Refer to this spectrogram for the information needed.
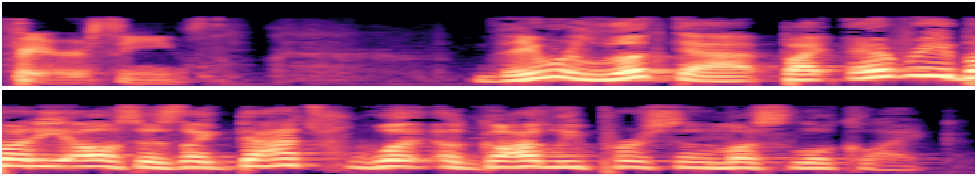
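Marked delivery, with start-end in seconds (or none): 0.0-0.7 sneering, scornful, dismissive tone. Showing how we always poo-poo the Pharisees: scornful 'Pharisees'. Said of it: "we always poo-poo the Pharisees. Oh, Pharisees. We kind of say it like that".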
